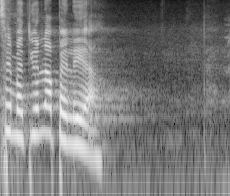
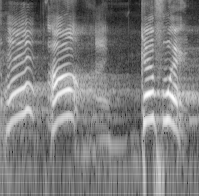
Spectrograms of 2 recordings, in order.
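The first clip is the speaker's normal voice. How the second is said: answering mother; 8 semitones higher, slower than usual. Acted. Mother answering her child.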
